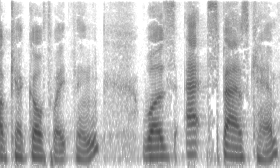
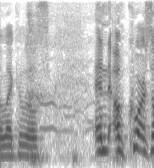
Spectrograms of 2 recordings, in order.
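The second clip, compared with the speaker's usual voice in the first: usual speaking voice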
